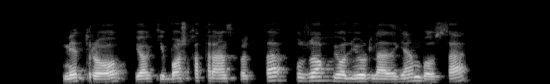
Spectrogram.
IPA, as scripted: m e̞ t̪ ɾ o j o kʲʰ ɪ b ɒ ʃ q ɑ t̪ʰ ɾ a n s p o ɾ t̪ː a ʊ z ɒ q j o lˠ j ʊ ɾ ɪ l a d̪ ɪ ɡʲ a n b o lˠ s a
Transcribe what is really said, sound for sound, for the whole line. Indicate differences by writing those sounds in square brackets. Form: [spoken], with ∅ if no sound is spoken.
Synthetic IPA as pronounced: m e̞ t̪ ɾ o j [ɒ] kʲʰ ɪ b ɒ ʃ q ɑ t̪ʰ ɾ a n s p o ɾ t̪ː a ʊ z ɒ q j o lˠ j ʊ ɾ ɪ l a d̪ ɪ ɡʲ a n b o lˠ s a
